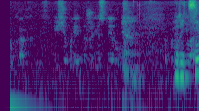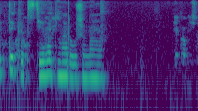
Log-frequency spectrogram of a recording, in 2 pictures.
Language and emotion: Russian, neutral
